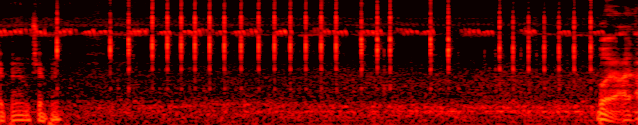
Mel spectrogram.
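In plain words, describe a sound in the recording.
Soft menu clicks tick in a quick, steady series.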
